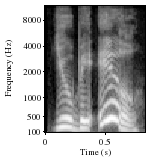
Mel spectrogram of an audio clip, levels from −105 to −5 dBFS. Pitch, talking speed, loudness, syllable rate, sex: 240 Hz, 215 wpm, -13 LUFS, 6.1 syllables/s, female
